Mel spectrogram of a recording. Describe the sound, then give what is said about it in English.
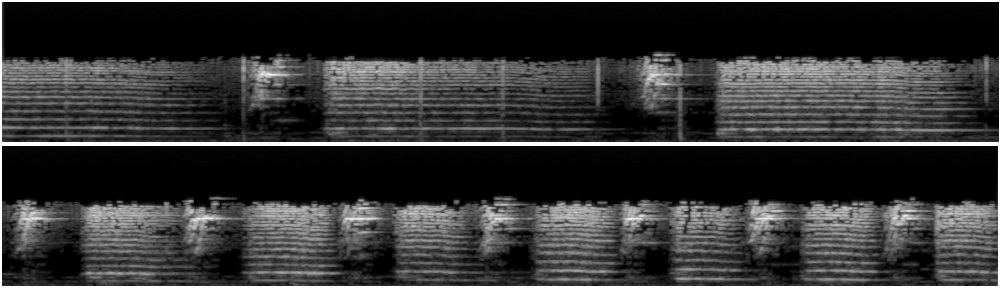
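A short piece of music mimicking a donkey's bray: long, bright held tones that sag downward, then a run of quick, choppy alternating notes like hee-haws, with no voices. “You will now hear a little musical composition that portrays to you the donkey.”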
